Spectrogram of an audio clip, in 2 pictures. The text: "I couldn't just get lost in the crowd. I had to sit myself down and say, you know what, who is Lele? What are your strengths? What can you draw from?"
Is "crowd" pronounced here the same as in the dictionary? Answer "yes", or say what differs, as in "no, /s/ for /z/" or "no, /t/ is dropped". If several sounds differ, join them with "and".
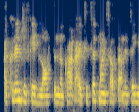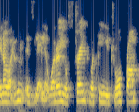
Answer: no, /ɹ/ is dropped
